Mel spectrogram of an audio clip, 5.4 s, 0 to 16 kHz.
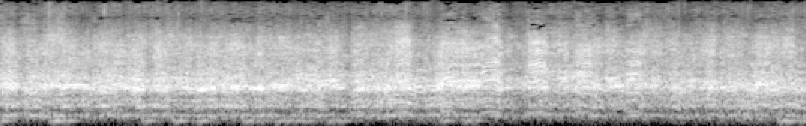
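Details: Free-range domestic ducks from a flock of over 650, rushing home from the lake toward their pen; a dense, continuous chorus of overlapping raspy quacks from many birds, steady and loud throughout with no pauses.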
